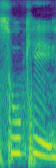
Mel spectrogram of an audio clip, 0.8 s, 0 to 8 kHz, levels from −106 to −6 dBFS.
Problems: constant background noise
